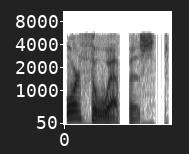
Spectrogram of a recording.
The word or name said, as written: orthoepist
